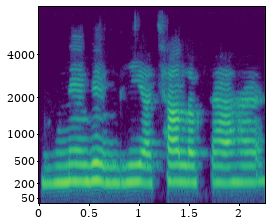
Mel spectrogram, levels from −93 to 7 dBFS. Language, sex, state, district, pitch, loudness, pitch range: Hindi, female, Bihar, Purnia, 215 Hz, -19 LUFS, 210-225 Hz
